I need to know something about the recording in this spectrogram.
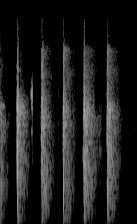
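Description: Hands clap in a steady rhythm, about six crisp, fairly loud claps spaced a third of a second apart, then silence. No one speaks.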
